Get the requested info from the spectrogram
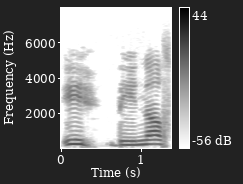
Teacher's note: ہا جو ہے وہ سینے سے نکلے گا, مطلب کہ ہمارے حلق کے آخری حصے سے. تو اس کو واضح کریں گے.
